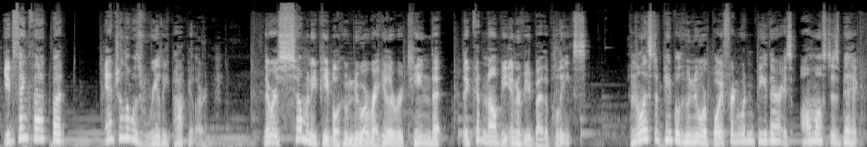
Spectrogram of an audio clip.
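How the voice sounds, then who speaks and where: An actor playing a cheeky, enthusiastic college student who hosts a true-crime podcast in an audio drama. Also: male voice, fairly high pitch, animated, a little fast, faint music behind, close to an everyday voice. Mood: intrigued storytelling. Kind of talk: conversational audio drama acting as podcast host.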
